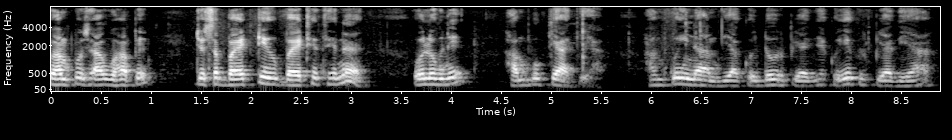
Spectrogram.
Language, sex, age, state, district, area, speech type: Hindi, male, 60+, Uttar Pradesh, Bhadohi, rural, spontaneous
